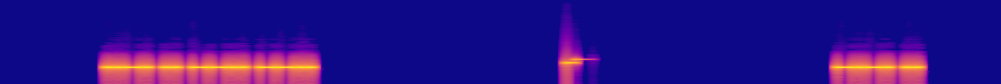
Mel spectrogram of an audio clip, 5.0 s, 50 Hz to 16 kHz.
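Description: Morse code at 50 words per minute, spelling multi-letter phonemes, in a steady mid-pitched tone: a quick run of dots and dashes, a pause broken by one brief click, then a short burst of four rapid beeps. No voices.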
